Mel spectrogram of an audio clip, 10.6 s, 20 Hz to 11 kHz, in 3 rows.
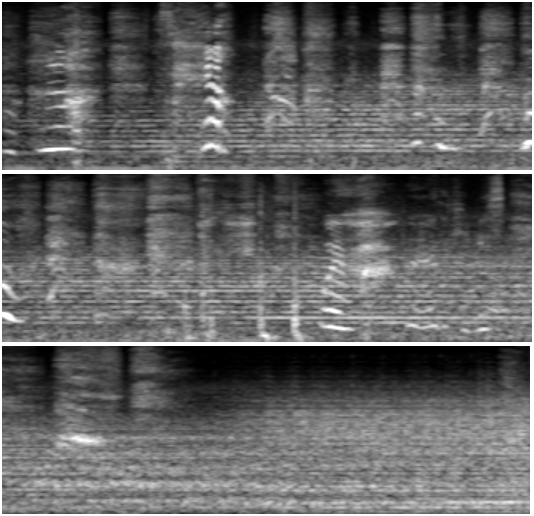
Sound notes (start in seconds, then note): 0.2 ominous music; 7.5 panicked breathing; 8.5 ominous music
